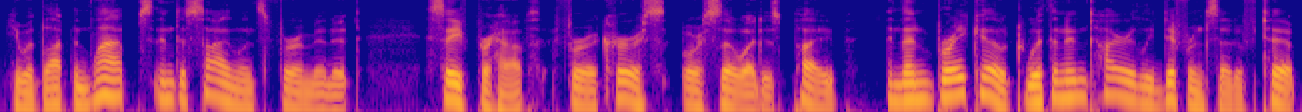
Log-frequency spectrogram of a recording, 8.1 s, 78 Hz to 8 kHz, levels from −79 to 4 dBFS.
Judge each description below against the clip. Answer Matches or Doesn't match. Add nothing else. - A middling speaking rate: Doesn't match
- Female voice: Doesn't match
